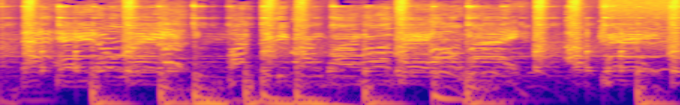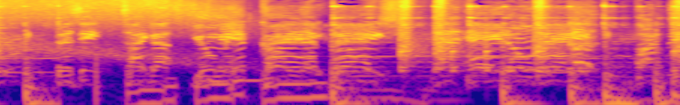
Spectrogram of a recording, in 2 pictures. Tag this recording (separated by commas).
Music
